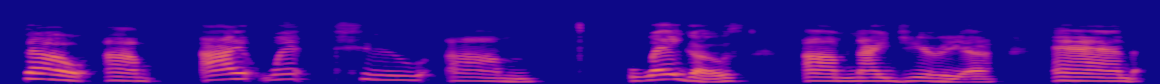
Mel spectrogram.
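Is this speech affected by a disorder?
Yes: aphasia after stroke; trouble with mental arithmetic, walking difficulty after stroke; fluent with frequent 'you know' fillers, restarts, trailing unfinished sentences.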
